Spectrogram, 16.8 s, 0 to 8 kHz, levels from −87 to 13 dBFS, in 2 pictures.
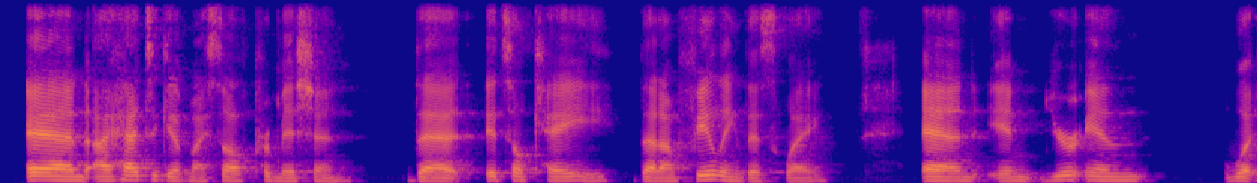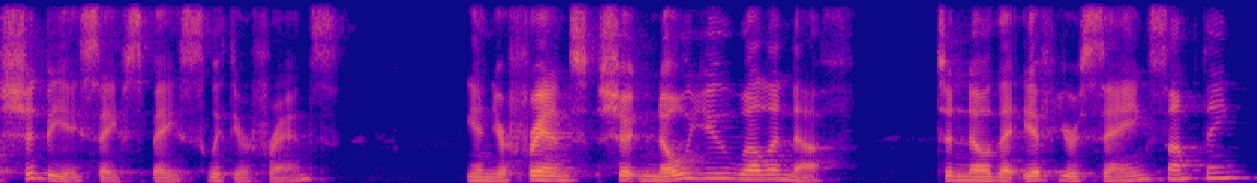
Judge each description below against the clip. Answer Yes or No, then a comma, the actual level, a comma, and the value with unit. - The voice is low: No, medium, 155 Hz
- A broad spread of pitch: No, average, 3.4 semitones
